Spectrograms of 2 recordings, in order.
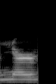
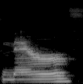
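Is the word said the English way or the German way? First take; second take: English; German. First: It is said with an English-style pronunciation. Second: It is said with a German-style pronunciation. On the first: This is the older pronunciation. "They also changed the pronunciation of a lot of words" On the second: This is the newer pronunciation. "the pronunciations they use are closer to what it's supposed to sound like"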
